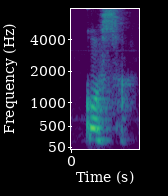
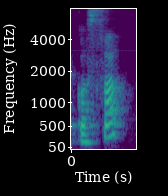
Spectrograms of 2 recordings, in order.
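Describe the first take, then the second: First: The stress is on the first syllable. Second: The stress is on the second syllable. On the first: This is the Spanish word for a thing. "а тут на перший склад наголос коса" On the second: This is the Ukrainian word. "У нас це коса"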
